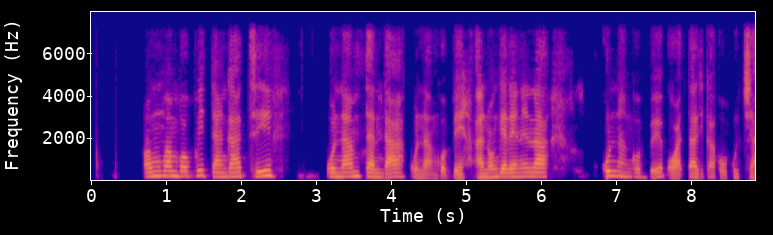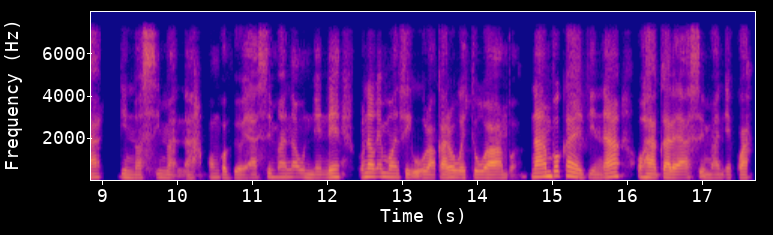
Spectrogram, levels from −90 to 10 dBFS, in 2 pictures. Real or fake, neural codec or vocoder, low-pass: fake; codec, 16 kHz, 0.8 kbps, ZipCodec; 7.2 kHz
